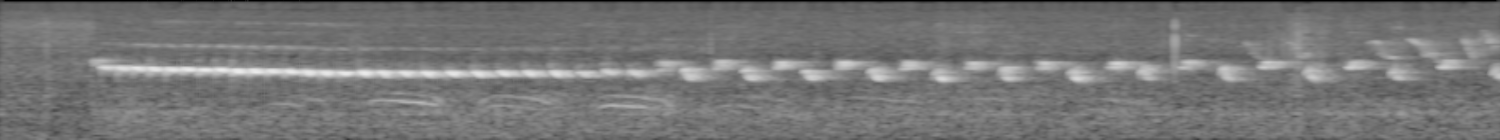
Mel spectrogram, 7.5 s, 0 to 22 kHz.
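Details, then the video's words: Small wild bird singing on Mount Hakodate, Japan, 30 June 2017; a long trilled phrase of rapid, evenly repeated high notes, starting steady and shifting to slightly rising paired notes, with faint other chirps and background noise. "野鳥の鳴き声 函館山"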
